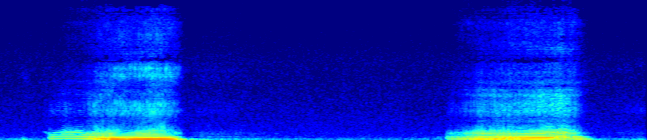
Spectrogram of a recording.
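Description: Two long, low, rattling snores on breathing in, separated by a quiet pause; ordinary snoring.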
